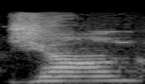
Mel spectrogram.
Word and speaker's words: Jung: J-U-N-G is pronounced Jung, not Jung or Jung, but Jung, Carl Jung.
